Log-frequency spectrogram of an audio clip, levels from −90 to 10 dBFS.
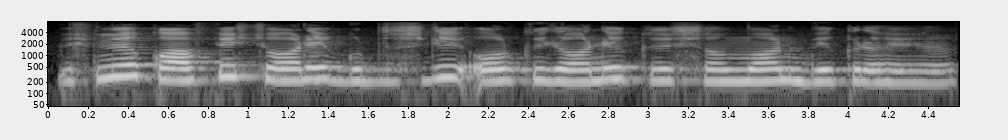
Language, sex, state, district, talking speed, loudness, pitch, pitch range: Hindi, female, Bihar, Patna, 145 wpm, -17 LUFS, 225 Hz, 215-240 Hz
